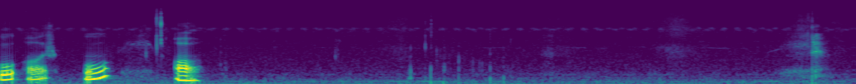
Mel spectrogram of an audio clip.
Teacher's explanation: कंठ प्लस ओष्ठ, तो ओष्ठ से बोलने वाला ओ है और कंठ से अ और आ, तो अ ओ मिलके क्या बना, ओ बना, और अ प्लस बड़ा ओ मिलके बन गया औ, तो इसलिए इसका नाम कंठोष्ठ कहा गया।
